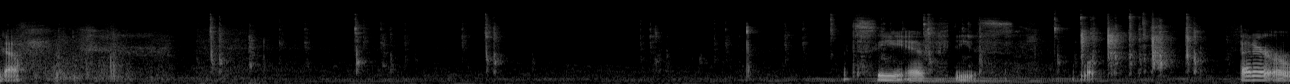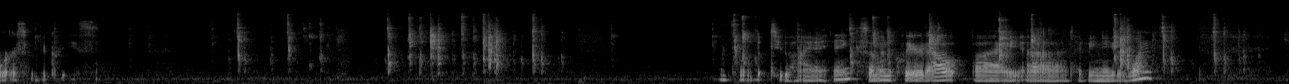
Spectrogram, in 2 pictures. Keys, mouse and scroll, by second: 2.1 Tab, 4.8 Tab, 10.7-11.4 typing, 11.5 Return, 11.8 Tab, 15.2 Tab, 15.9-18.2 typing, 20.4 ctrl+z, 21.3-24.5 typing.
